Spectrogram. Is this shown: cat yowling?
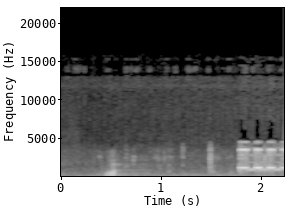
no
